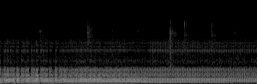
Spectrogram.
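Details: Siberian Husky grumbling back indoors while being told to get down from a chair: a sustained, wavering, harmonic drone that rises and dips throughout, with a few faint clicks above it.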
